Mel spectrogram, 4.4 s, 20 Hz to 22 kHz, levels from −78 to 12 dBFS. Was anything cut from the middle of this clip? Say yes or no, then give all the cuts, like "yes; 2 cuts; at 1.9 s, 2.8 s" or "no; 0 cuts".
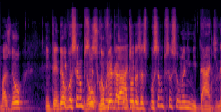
no; 0 cuts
